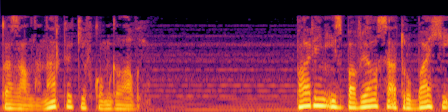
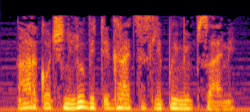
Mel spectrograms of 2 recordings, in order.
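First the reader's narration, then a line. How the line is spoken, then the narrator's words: Snorting remark. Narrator (Russian): хмыкнул Виллис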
